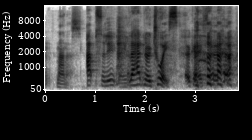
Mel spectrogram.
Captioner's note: laughs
